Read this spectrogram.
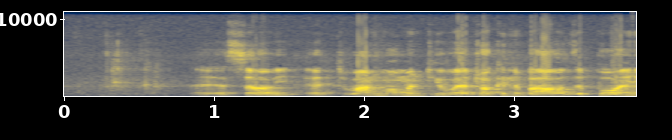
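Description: A man speaks calmly into a microphone over loudspeakers.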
